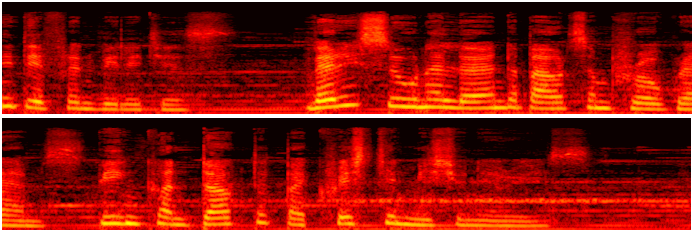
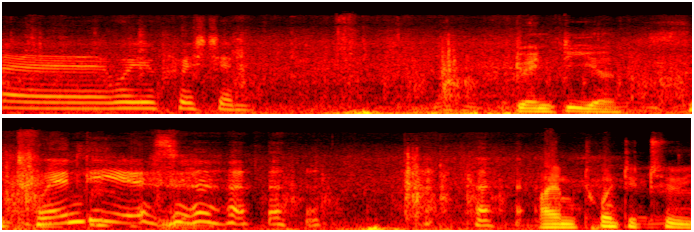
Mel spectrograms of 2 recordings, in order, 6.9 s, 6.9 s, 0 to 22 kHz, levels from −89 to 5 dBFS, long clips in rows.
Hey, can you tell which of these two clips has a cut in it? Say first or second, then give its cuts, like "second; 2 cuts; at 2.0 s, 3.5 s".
first; 1 cut; at 5.3 s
